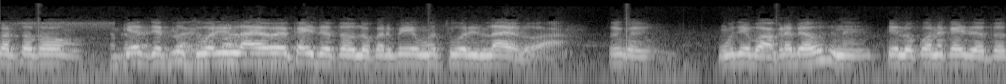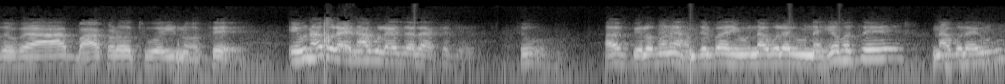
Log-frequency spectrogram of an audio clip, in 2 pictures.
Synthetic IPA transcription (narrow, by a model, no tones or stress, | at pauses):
kəɾt̪ot̪oked͡ʒeʈlot͡ʃuɾinlajoekəid̪et̪olokonep̬eieũt͡ʃuɾinlajelo̰a̰ | ũkəu | ɦũd͡ʒebãkɽebeɦũt͡ʃʰunet̪elokonekəid̪et̪ot̪okeabãkɽot͡ʃuɾinɔːseeũnabolajnabolajd̪aɾakʰet͡ʃʰe | su | apeloməneɦəmd͡ʒelpaeũnabolajũnəɦĩməsenabolajũ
